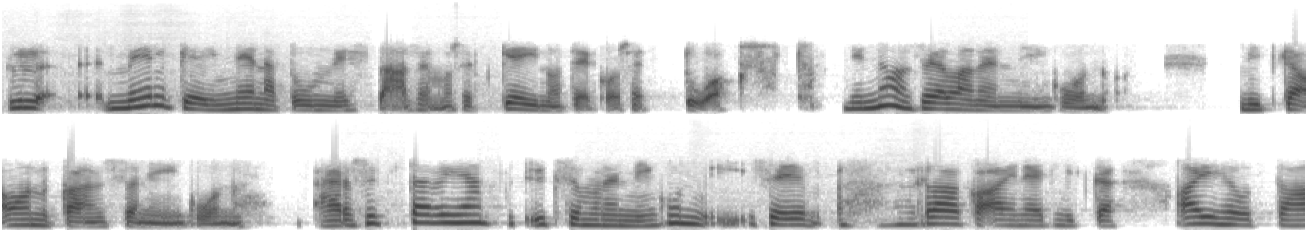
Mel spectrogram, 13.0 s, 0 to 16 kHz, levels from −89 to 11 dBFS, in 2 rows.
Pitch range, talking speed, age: 145-185 Hz, 125 wpm, 30-49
